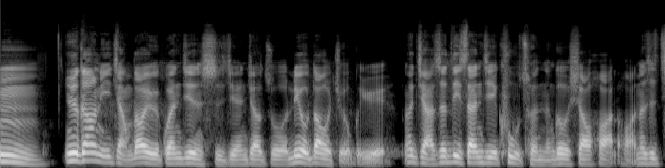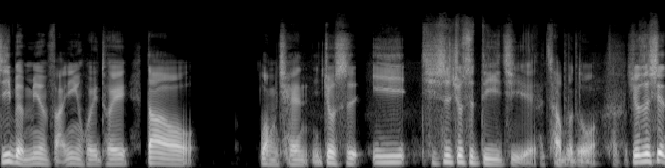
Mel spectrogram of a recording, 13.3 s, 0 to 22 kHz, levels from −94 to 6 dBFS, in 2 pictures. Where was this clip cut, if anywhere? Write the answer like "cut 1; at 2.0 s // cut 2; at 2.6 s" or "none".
cut 1; at 8.0 s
